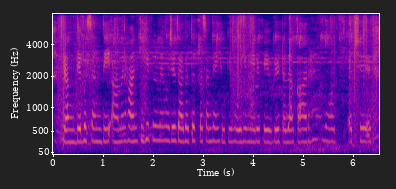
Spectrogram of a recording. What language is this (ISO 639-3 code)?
urd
